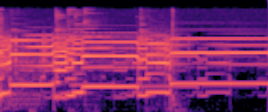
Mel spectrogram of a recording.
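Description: Electric guitar tapping lick: a quick run of single notes, then one long held high note about a second in. The held note is the flat, wrong note hit in the failed live solo.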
